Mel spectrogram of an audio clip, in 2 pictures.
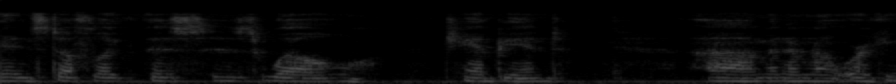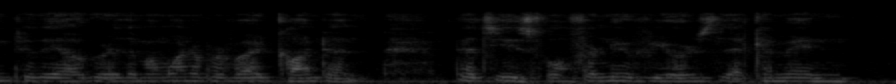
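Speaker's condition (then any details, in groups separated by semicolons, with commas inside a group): Cerebral palsy; predominantly physical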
